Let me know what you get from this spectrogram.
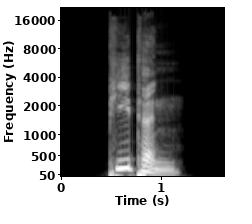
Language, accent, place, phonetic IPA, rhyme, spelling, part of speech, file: German, Germany, Berlin, [ˈpiːpn̩], -iːpn̩, Piepen, noun, De-Piepen.ogg
- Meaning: money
